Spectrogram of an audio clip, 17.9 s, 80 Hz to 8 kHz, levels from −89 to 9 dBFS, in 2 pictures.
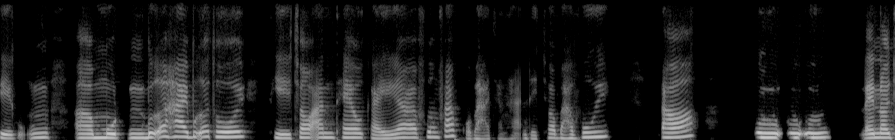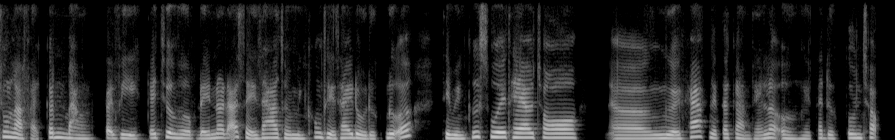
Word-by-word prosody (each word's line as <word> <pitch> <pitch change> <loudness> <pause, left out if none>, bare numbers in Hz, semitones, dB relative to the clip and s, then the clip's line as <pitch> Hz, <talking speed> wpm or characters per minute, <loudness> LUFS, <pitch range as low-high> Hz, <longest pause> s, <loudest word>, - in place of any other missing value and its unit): thì 210 -3 +1
cũng, 240 +5 -5 0.2
ờ, 225 0 +1
1 230 -1 +4 0.2
bữa, 250 +3 +3
2 290 -1 +1
bữa 275 +2 -1
thôi 285 0 +3 0.3
thì 210 -2 0
cho 245 -1 0
ăn 250 0 -1
theo 245 -1 0
cái, 200 -2 -3
à, 245 +1 0
phương 270 +1 -5
pháp 310 +4 -3
của 185 - -12
bà 175 -1 -9
chẳng 175 - -21
hạn 175 +4 -19
để 180 -1 -12
cho 225 - -4
bà 210 -1 -5
vui. 275 +7 -1 0.5
Đó. 265 +6 +2 0.6
Ừ, 255 - +3 0.2
ừ, 245 -1 +3
ừ, 245 +1 +3 0.3
đấy, 230 - +3
nói 240 0 +4
chung 275 +4 0
là 245 -5 +3
phải - - -10
cân 255 -2 +1
bằng, 190 -4 -2
tại 200 - -1
vì 195 -3 -2
cái 225 - -1
trường 230 0 +1
hợp 200 -2 -1
đấy 190 0 0
nó 230 +2 +1
đã 280 - 0
xảy 210 -8 -1
ra 235 +2 +1
rồi, 215 -3 -1
mình 195 -1 0
không 255 +6 -3
thể 225 -5 +1
thay 225 +1 +1
đổi 210 -5 +2
được 185 +4 -7
nữa, 265 +7 +3 0.3
thì 215 - +5
mình 190 -1 +3
cứ 280 - +2
xuôi 275 -1 +5
theo 250 -1 +4
cho 235 -1 +3 0.3
ờ, 190 0 -1
người 200 -1 +2
khác 280 +9 0
người 225 - -2
ta 225 +1 -4
cảm 210 -5 -5
thấy 180 +1 -7
là, 230 +1 +1
ờ, 200 -2 -3
người 180 - -6
ta 215 - -6
được 195 -2 -7
tôn 220 -1 0
trọng. 240 0 -4
230 Hz, 245 wpm, -23 LUFS, 200-255 Hz, 0.6 s, thì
